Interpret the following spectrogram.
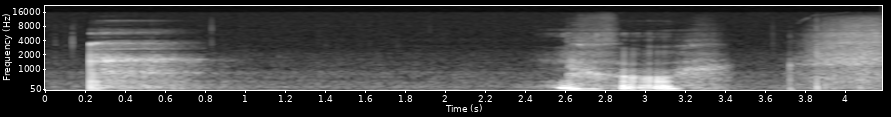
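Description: A man's sigh, a breathy exhale that fades out within about half a second, followed by near silence; near the end he says a brief "no, no" and takes a breath.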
